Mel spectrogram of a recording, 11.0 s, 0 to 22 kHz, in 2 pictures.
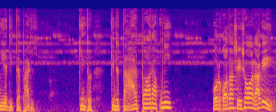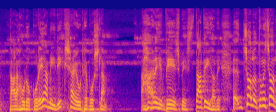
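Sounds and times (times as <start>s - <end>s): man speaking: 0.0s - 0.8s, 1.6s - 3.6s, 4.3s - 7.8s, 8.4s - 11.0s
crickets chirping: 0.0s - 11.0s.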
